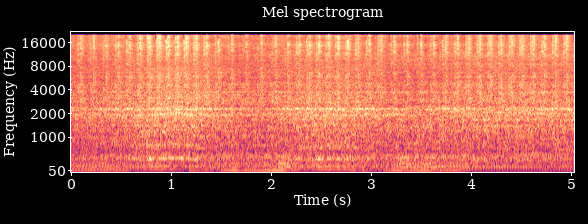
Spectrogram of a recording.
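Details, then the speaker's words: Barn-find 1980s fuel-injected BMW E30 M Sport, not run for ages, first run with fuel pressure supplied around the dead fuel pump: smooth, even idle with light valvetrain chatter, no misses or knocks; sounds happy. "you haven't heard it run for a while I'm guessing no not for ages but it sounds very familiar yeah I mean that's pretty happy isn't it"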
